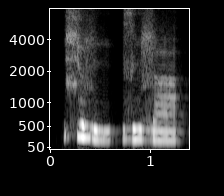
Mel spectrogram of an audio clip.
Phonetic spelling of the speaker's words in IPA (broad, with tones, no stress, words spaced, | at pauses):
ɕə˥ɮi˩ | zi˨ ɮa˨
